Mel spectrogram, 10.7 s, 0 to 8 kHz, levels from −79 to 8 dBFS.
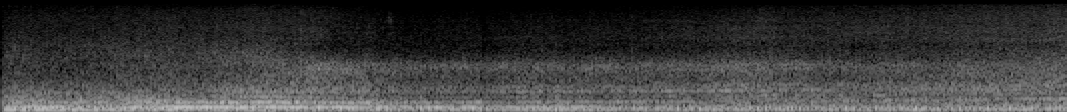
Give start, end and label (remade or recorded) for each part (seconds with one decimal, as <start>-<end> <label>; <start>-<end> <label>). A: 0.0-10.7 recorded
